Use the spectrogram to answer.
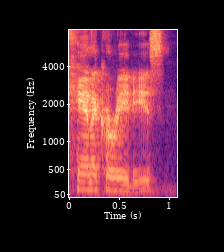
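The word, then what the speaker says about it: Kanakaredes: This is Melina Kanakakarides or I've heard her on TV before. – Kanakarides. – She says it's pronounced Kanakarides. It's like a can of Karides.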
